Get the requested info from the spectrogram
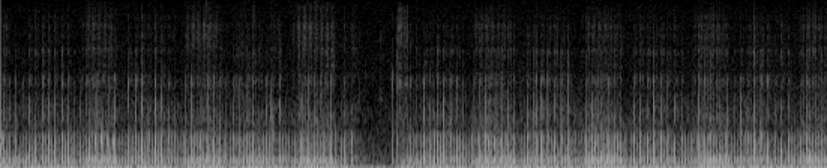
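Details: Domestic cat purring and snoring: a steady low rumble of fast, closely spaced pulses, briefly broken by a short pause just before the midpoint, then resuming at the same even loudness.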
